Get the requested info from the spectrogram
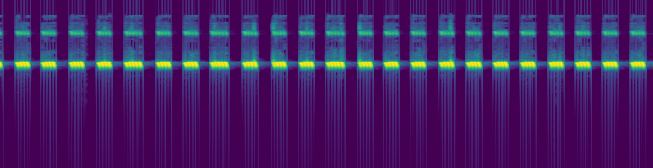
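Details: Two crickets chirping: a steady train of short, high, pure chirps repeated about every fifth of a second, with a fainter higher overtone and no other sounds.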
